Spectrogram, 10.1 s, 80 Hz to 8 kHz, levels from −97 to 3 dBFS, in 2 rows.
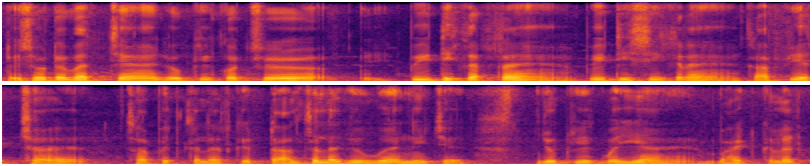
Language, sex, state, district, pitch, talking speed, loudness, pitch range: Hindi, male, Maharashtra, Dhule, 140 Hz, 195 wpm, -18 LUFS, 130-145 Hz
